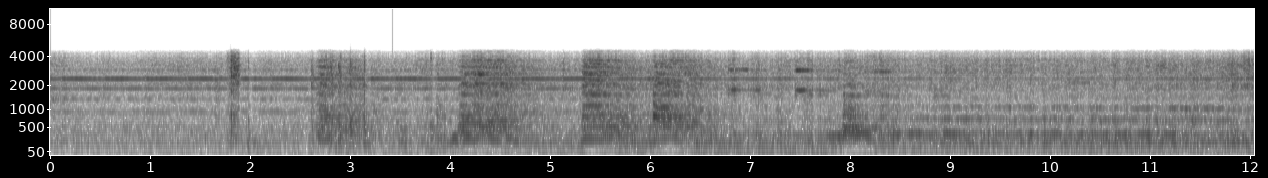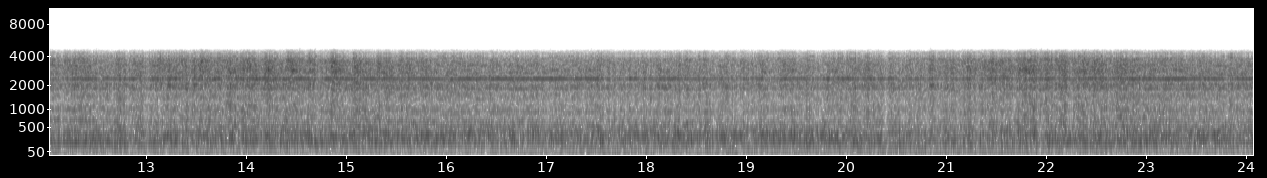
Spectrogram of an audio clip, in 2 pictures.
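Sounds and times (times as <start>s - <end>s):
train wheels rumbling on rail: 1.6s - 24.0s
locomotive horn blasts: 2.6s - 3.2s, 3.9s - 6.8s, 7.6s - 12.2s.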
